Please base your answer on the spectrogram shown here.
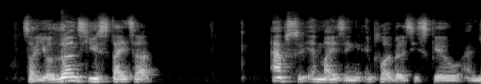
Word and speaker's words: Stata: Usually it's pronounced to run with data. This program called Stata, which is, it's the #1 global statistics quantitative methods package.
